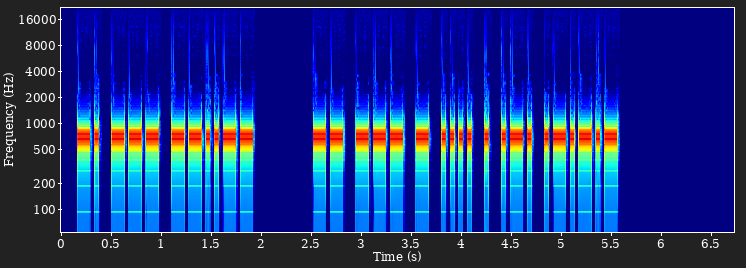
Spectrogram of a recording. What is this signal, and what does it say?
Morse code, heard as a keyed tone, about 27 wpm, 700 Hz. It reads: NO, MOTHER.
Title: 2x Word-Spacing - Sentences from Top 200 Words - 28wpm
